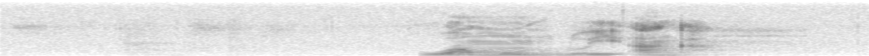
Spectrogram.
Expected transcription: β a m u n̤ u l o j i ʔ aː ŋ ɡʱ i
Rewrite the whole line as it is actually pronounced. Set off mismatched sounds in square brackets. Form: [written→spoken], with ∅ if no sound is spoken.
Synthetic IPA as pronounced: [β→w] a m u n̤ u l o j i ʔ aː ŋ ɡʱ [i→a]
